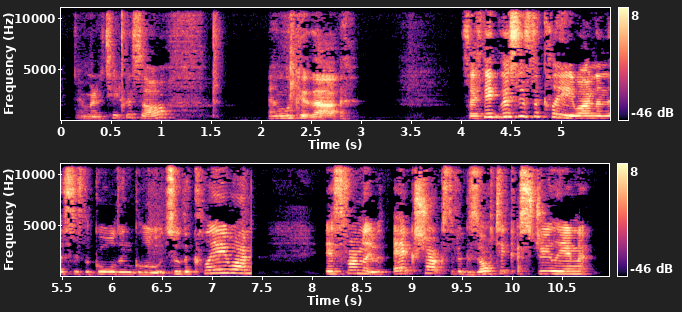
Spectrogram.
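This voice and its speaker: With a Scottish accent, the speaker goes at a moderate pace with long, frequent pauses and big swings in loudness. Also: woman, high pitch for a woman, lively intonation. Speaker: beauty vlogger. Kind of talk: product demo tutorial. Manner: casual chatty.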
